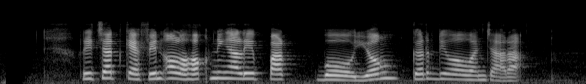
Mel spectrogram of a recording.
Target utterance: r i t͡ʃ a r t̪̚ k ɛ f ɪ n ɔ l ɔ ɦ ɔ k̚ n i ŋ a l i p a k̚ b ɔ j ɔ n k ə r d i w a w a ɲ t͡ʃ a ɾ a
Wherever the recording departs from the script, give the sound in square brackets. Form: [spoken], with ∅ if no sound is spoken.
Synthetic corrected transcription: r i t͡ʃ a r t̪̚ k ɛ f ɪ n ɔ l ɔ ɦ ɔ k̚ n i ŋ a l i p a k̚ b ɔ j ɔ [ŋ] k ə r d i w a w a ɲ t͡ʃ a ɾ a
